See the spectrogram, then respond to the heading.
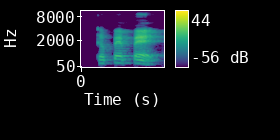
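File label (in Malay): "kepepet", Malay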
